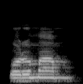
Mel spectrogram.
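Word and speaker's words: পরমাং: তাহলে অনুষ্কার থাকলে কি হবে, ম উচ্চারণ হবে। আমরা বললাম না, সংসিদ্ধিম, ম, ম, পরমাম, ম, ম, ঠিক আছে,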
